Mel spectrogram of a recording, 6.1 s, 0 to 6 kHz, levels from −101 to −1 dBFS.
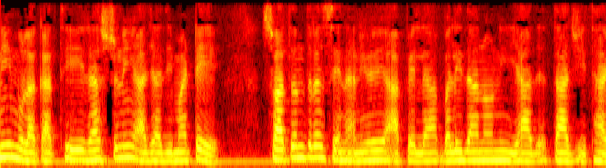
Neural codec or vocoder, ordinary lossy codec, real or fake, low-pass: none; none; real; 5.4 kHz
